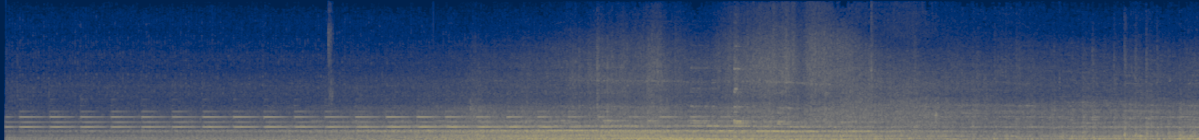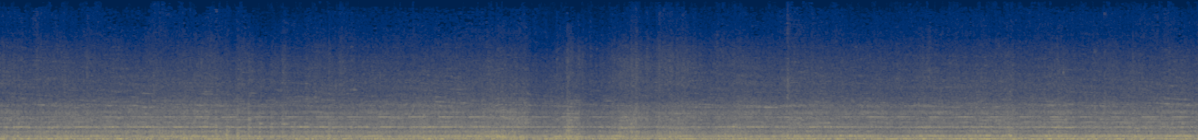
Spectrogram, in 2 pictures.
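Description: Union Pacific coal train passing a level crossing. The diesel locomotives approach with steady pitched tones of the horn and crossing signal and a pulsing ring at first. They grow loudest and drop in pitch as they pass, about eight to ten seconds in. Then the coal hopper cars roll by with a steady rumble and clickety-clack of wheels over the rail joints.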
